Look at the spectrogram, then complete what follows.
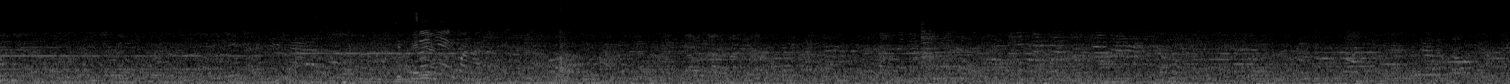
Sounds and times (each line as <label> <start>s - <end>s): Various shops voices 0.0s - 15.1s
